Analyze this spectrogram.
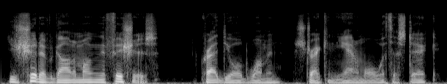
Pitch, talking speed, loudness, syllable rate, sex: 90 Hz, 230 wpm, -18 LUFS, 6.0 syllables/s, male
